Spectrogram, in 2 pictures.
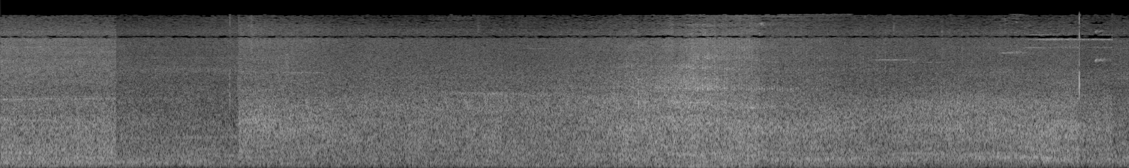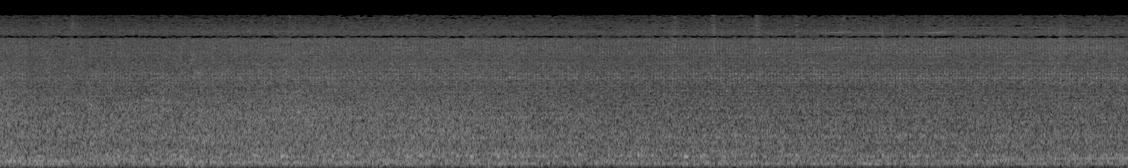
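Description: Steady road traffic noise, an even hiss of passing vehicles that swells about nine seconds in and shifts several times.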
